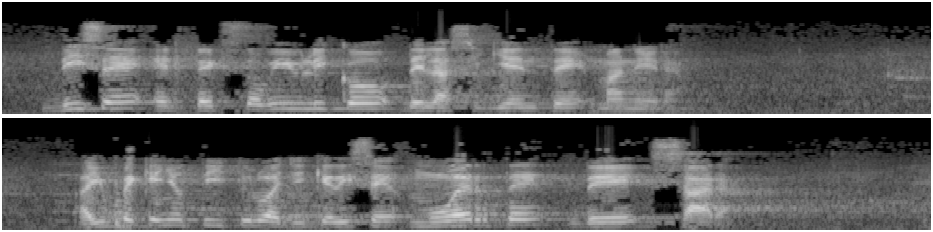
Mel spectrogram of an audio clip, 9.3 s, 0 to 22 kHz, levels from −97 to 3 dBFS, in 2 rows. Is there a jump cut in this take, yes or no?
yes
